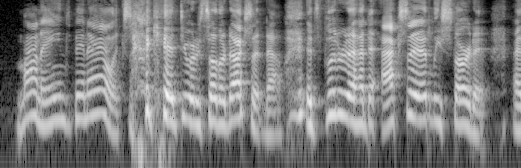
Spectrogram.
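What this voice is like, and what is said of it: Usual voice. Nothing is said of it.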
